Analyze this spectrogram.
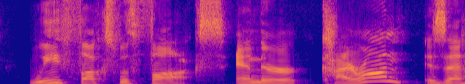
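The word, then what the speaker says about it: Chyron: we with Fox and they're Chiron is that how you say it Chiron yeah new word I just learned today c-h-y-r-o-n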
